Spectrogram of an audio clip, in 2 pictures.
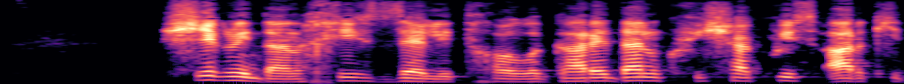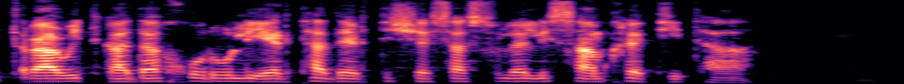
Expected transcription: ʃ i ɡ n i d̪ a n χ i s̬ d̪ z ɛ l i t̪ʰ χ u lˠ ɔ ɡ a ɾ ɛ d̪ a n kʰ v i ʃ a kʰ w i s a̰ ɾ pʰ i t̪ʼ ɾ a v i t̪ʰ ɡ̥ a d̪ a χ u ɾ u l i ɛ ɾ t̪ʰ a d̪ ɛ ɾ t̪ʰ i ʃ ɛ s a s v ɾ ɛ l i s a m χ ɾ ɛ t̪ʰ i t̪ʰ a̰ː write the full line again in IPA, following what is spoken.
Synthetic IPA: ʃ i ɡ n i d̪ a n χ i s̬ d̪ z ɛ l i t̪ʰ χ ɔ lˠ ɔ ɡ a ɾ ɛ d̪ a n kʰ w i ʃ a kʰ w i s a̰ ɾ kʰ i t̪ʼ ɾ a v i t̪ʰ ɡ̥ a d̪ a χ u ɾ u l i ɛ ɾ t̪ʰ a d̪ ɛ ɾ t̪ʰ i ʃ ɛ s a s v l ɛ l i s a m χ ɾ ɛ t̪ʰ i t̪ʰ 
